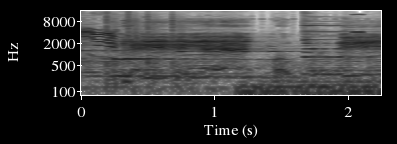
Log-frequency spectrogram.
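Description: Cartoon background music with a bear character's wordless vocal sounds over it, a wavering, pitched mumble in the first second. A heavy bass line joins the music just past the middle.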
